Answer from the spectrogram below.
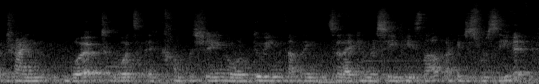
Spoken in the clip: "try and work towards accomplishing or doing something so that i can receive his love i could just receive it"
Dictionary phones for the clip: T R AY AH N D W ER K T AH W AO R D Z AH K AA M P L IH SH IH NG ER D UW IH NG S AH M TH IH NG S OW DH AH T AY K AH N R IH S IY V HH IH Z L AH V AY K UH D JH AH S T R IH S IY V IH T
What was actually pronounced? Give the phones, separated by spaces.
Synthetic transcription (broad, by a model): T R AY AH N W ER K T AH W AO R D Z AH K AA M P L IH SH IH NG ER D UW IH NG S AH M TH IH NG S OW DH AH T AY K AH N R IH S IY V HH IH Z L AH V AY K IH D JH AH S T R IH S IY V IH T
